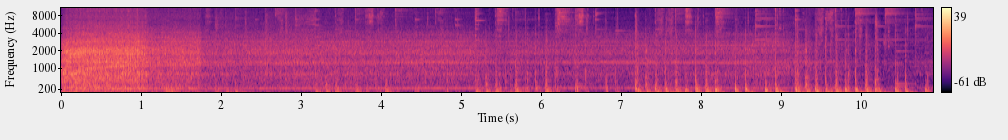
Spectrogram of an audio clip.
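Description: Electric food processor running, its blades chopping raw minced meat with herbs and onion for rice kofta. Loud at the start, then a steady motor hum.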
